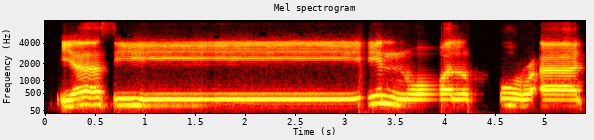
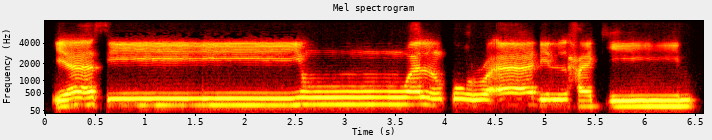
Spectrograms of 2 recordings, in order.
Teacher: Kalau baca Warash, lidah tak perlu pergi letak pada makhraj nun. Tak perlu. Yasin, cukup 6, terus muncung bibir mulut. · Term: idgham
